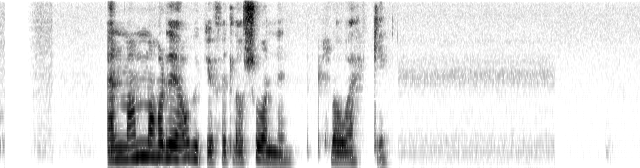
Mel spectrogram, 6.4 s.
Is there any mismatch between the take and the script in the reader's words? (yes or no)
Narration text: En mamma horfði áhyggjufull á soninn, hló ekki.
no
